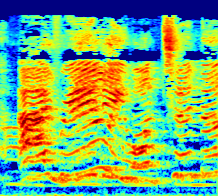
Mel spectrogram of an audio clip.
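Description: Young boys' voices singing a drawn-out, gliding refrain together, part of a chanted performance poem.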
